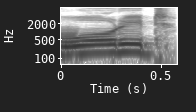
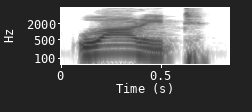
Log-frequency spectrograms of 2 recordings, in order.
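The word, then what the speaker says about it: worried: ওকে, এই শব্দটির উচ্চারণ কিন্তু ওয়ারিড নয়, এটাকে আমরা সবাই ভুল উচ্চারণ করে থাকি। এই শব্দটির উচ্চারণ হবে ওয়ারিড, ওয়ারিড।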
